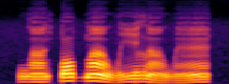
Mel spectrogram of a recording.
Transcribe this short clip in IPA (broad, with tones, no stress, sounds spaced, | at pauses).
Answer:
w ã˧ k͡p o˦ b ã˦˨ w i˧ l ã˨ w ɛ̃˨˦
